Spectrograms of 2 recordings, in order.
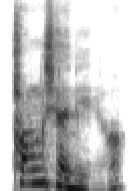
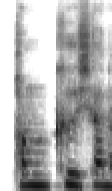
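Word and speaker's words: function: 하나 예제를 더 드려 본 겁니다 그런데이 K 발음이 안 나는 것은 규칙적 있니다네 NC TI을 끝나면 다 션으로 읽으면 됩니다 대표적인 단어가 펑션이 펑크션 아니에요 펑 폰인데으로 바꾼 거예요 펑션 펑션 기능이란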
